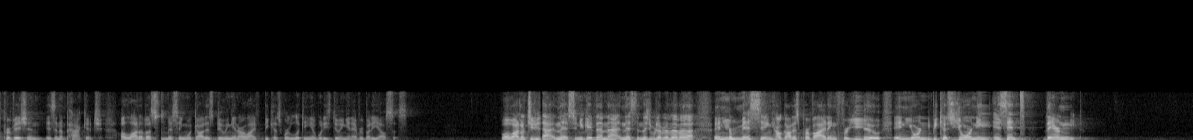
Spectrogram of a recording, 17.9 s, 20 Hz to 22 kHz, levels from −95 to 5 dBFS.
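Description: Speech carried over a call link, band-limited to nothing above 8 kHz, which fits a G.722 path at 64 kbps. A burst of packet loss hits at 2.34, 12.85, 13.83, 14.73 and 15.97 s: 80 to 100 ms of audio goes missing each time, and the receiver sustains and fades the last sound before resuming further on. Short concealed packet loss at 8.09 and 10.89 s drops about 40 ms each, which the decoder patches over, leaving a brief smear or wobble.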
